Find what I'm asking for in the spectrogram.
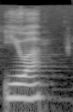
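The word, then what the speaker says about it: dứa: So pineapple and watermelon are both yua, which is spelt D-U-A, but the D is spelt, pronounced like a Y, you, okay.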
